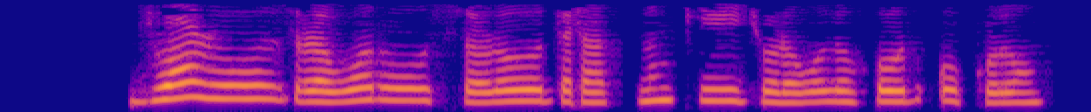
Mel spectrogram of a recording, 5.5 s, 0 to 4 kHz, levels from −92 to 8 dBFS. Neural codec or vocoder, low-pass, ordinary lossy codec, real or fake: codec, 16 kHz, 1 kbps, FunCodec, trained on Chinese and English, 50 frames a second; 3.6 kHz; MP3, 16 kbps; fake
